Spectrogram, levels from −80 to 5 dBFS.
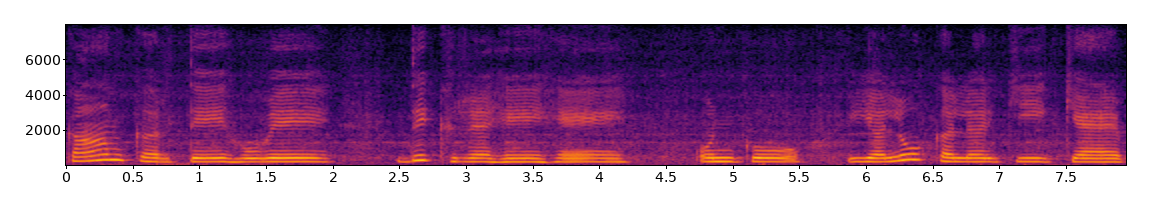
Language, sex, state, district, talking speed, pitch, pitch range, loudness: Hindi, female, Madhya Pradesh, Dhar, 90 wpm, 205 Hz, 195-210 Hz, -14 LUFS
